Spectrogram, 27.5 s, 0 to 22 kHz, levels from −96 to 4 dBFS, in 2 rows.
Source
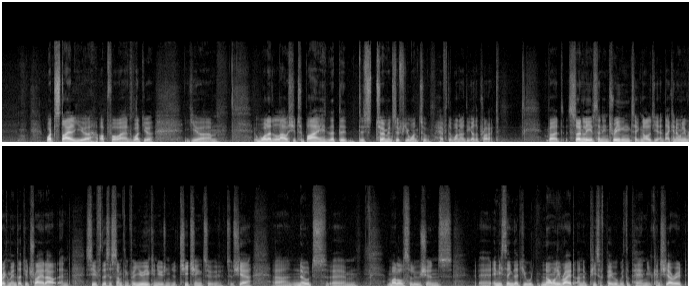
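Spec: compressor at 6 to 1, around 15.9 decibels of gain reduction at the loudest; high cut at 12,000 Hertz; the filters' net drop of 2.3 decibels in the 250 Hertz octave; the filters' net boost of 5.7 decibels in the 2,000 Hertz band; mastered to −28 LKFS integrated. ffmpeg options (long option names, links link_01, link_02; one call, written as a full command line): ffmpeg -i in.wav -af "lowpass=12000,equalizer=frequency=250:width_type=o:gain=-3.5,equalizer=frequency=2000:width_type=o:gain=7.5,acompressor=threshold=-29dB:ratio=6,volume=7dB" out.wav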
